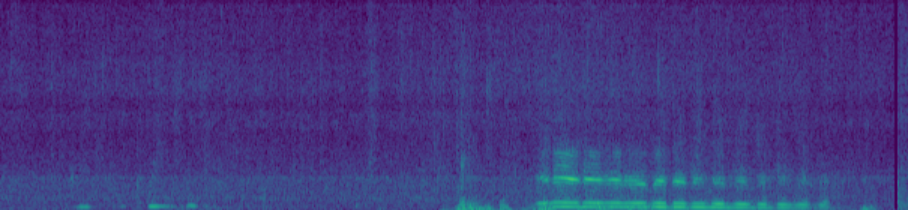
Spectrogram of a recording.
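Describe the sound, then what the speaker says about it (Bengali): A heavy storm brings a steady downpour with wind, and the rain hisses loudly and continuously throughout. About halfway through, a falling, voice-like tone rises above the rain for a couple of seconds. "কি জোরে ঝড়ও হচ্ছে, আকাশও দেখছে, পানিও দিচ্ছে, হাওয়াই উঠছে।"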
